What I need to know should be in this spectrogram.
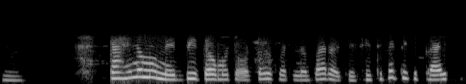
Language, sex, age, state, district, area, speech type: Odia, female, 30-45, Odisha, Koraput, urban, conversation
